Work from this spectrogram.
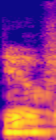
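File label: "give", robot voice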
